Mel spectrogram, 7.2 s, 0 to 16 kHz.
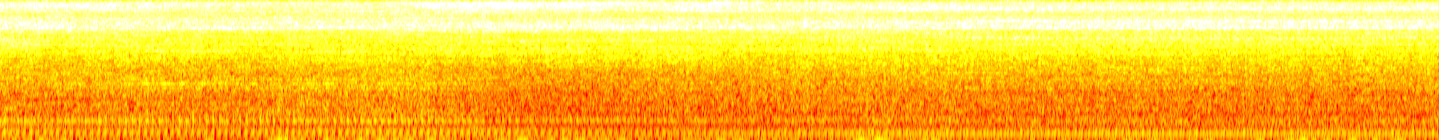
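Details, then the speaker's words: Late-1990s Wood-Mizer LT15 sawmill engine, long-stored, after maintenance, still running despite its age: steady even note with constant hum, no knocks or misses: normal running. "I'm just happy this woodmizer lt15 is old as it is actually still running"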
